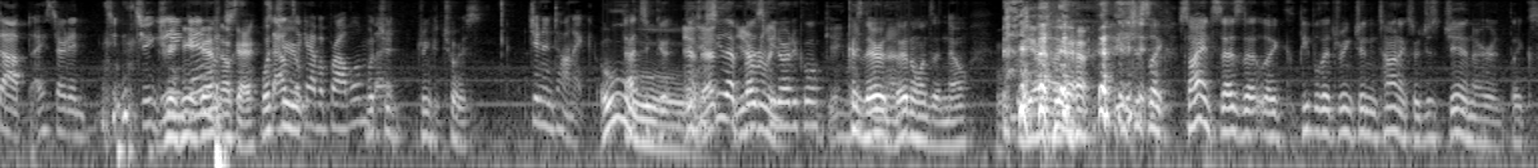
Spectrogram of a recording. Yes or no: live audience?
no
